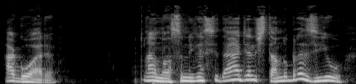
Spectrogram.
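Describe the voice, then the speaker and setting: A man's voice: fairly high pitch, animated, fairly quick, a little mellow. A man from Rio de Janeiro with a Carioca Brazilian accent, hosting and answering questions in a conversational, didactic way with frequent checking tags. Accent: Carioca Brazilian Portuguese. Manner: didactic, with frequent tag questions seeking agreement. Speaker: podcast host and mathematics teacher.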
